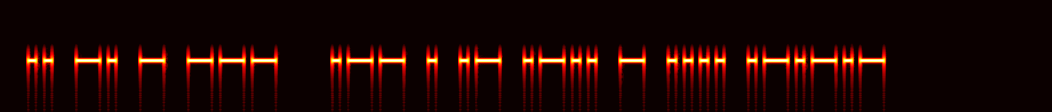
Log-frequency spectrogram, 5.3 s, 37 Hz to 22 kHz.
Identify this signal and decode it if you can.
Morse code, heard as a keyed tone, about 30 wpm, 700 Hz. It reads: INTO WEALTH.
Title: Sentences from Top 1400 Words 30wpm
